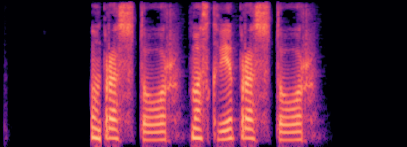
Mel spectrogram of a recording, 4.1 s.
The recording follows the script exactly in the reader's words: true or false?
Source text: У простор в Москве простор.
true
